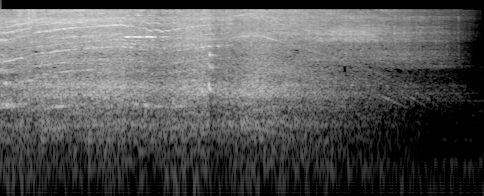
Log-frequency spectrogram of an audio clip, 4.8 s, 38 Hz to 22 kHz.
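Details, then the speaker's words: Porter-Cable #372 1/2-inch heavy-duty compact D-handle drill with a 3.6 A motor, drilling a deep hole and drawing an estimated 5-7 A; motor pitch sags as the bit bites deeper but keeps pulling through, then spins down. Bogging under heavy load, normal for this drill. "could still hear it bogging down but it was pulling through and that's exactly the kind of situation that makes a tool actually heavy duty"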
